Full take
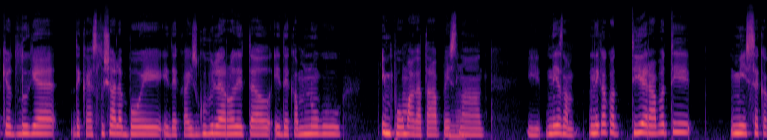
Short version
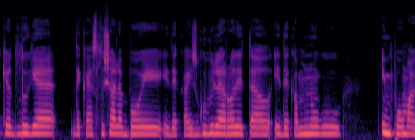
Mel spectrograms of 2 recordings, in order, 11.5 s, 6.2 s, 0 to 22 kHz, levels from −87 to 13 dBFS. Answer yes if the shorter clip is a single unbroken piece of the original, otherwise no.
yes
